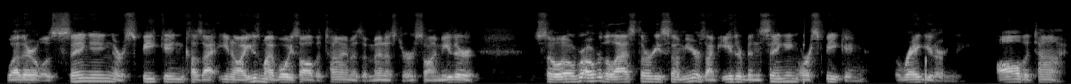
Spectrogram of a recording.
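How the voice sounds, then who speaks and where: Middle-aged male pastor guest, loose and rambling, mid-pitched conversational voice. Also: a little fast, fairly bright tone, low-quality recording. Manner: rambling, many restarts. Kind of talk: casual interview talk.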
